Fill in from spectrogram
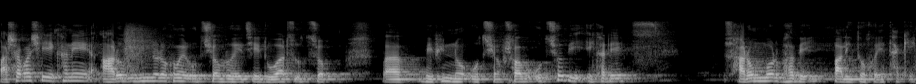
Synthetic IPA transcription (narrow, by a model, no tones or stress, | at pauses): paʃapaʃiekʰaneaɾobibʱinːoɾɔkomeɾut̪ʃobɾoet͡ɕʰeɖuaɾsṵt̪ʃob̚babibʱinːoʔut̪ʃɔbʃɔbṵt̪ʃobiʔekʰane | ʃaɾomboɾbʱabepalit̪oɦoet̪ʰake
